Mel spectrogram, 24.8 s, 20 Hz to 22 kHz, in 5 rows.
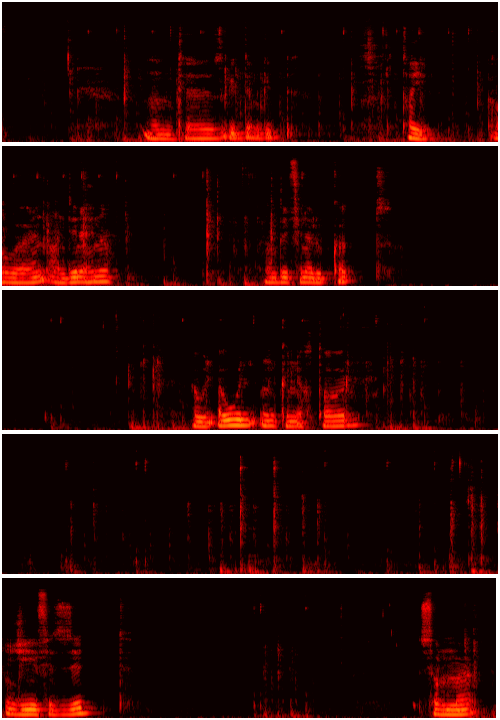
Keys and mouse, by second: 0.8 alt+shift+middle click, 1.5 alt+shift+middle click, 2.0 ctrl+alt+middle click, 2.3 z, 2.8 alt+middle click, 4.0 alt+shift+middle click, 4.5 ctrl+alt+middle click, 5.1 ctrl+alt+middle click, 5.5 alt+shift+middle click, 5.9 ctrl+alt+middle click, 6.7 alt+middle click, 7.3 ctrl+r, 11.3 ctrl+z, 11.7 alt+middle click, 12.9 alt+middle click, 13.8 z, 14.1-15.5 alt+middle drag, 16.2 click, 17.1 a, 17.8 b, 19.2 ctrl+alt+middle click, 19.6 g, 22.4 z, 22.9-24.1 alt+middle drag, 24.5 g.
